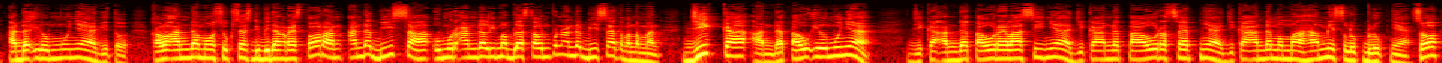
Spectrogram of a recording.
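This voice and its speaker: A man's voice: high-pitched, brisk, a little mellow. A man in his twenties from West Java, a young entrepreneur guest telling his life story in an earnest, motivational way and speaking straight to the listeners. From Indonesia, West Java. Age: 20s. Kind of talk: motivational interview talk.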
